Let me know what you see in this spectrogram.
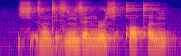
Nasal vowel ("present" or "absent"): present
